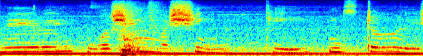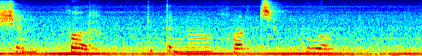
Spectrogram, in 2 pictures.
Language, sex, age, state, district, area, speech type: Urdu, female, 18-30, Uttar Pradesh, Gautam Buddha Nagar, urban, read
